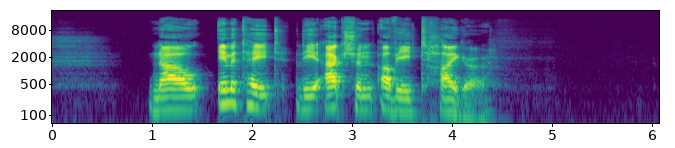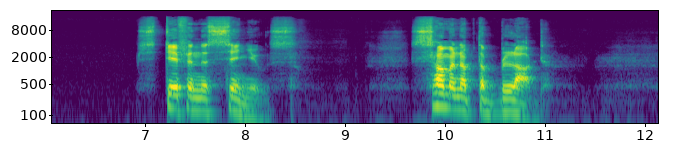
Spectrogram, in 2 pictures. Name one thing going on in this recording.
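A man speaks calmly and expressively, close to a microphone, in bursts with long pauses.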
